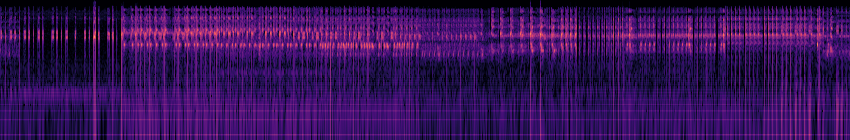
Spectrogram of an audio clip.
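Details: Several lovebirds of a colony trilling long ngekek song: after a quiet second, sustained rapid, high-pitched chatter runs on, stuttering briefly midway and continuing.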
